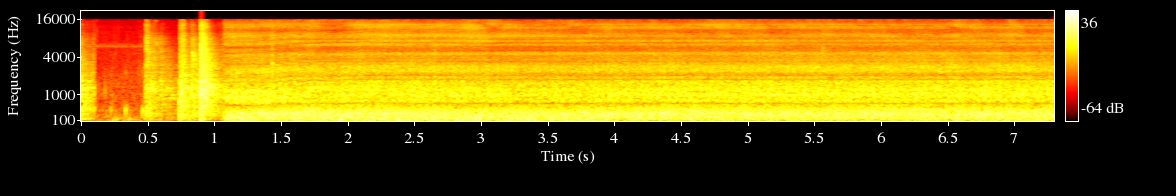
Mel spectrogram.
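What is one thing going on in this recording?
A gas torch roars steadily close by.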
